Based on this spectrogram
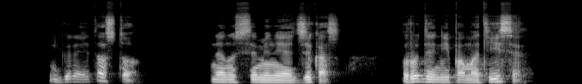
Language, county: Lithuanian, Kaunas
